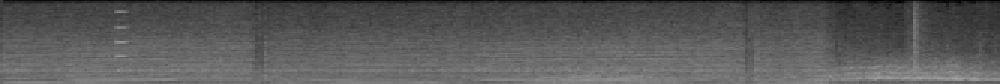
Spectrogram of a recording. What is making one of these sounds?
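A racing car engine whines at high revs, shifting up through the gears.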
